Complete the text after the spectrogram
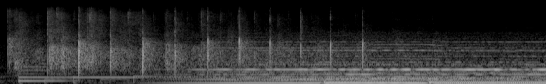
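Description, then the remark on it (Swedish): An audience at a Worship Nights church service breaks into applause for those who received Jesus that day, scattered claps at first building into a steady, moderately loud ovation, with sustained keyboard chords humming underneath. “Ska vi applådera himlen för de som tog emot Jesus idag?”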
